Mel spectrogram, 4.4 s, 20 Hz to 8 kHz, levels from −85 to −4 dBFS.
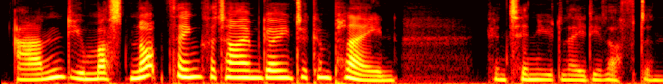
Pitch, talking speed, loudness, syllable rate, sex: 215 Hz, 190 wpm, -16 LUFS, 5.2 syllables/s, female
